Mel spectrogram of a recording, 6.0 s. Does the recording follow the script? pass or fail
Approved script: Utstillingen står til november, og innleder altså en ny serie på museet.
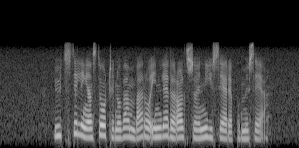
pass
